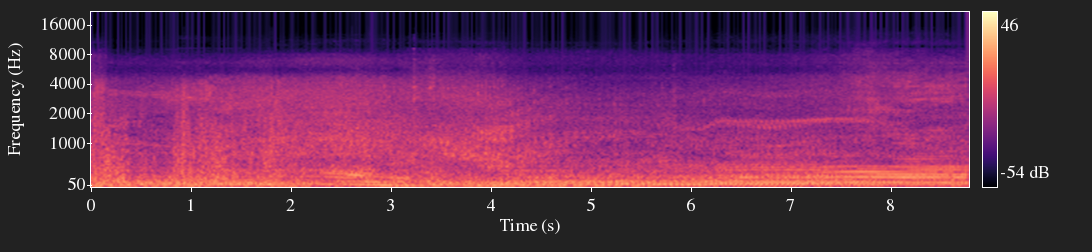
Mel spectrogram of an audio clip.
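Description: CFMoto NK400's parallel-twin engine running steadily under way, mixed with heavy wind rush on the microphone; the engine note rises near the end.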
